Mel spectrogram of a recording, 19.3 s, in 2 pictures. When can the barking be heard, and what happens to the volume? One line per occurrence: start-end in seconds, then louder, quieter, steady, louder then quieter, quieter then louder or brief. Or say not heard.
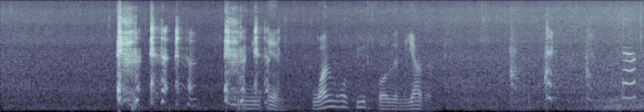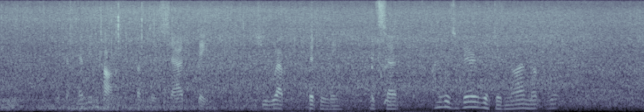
not heard.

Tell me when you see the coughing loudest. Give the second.
2 s.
